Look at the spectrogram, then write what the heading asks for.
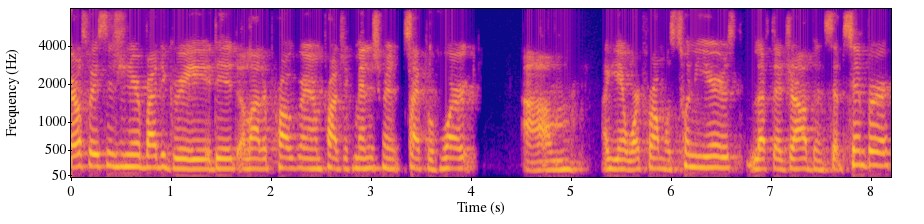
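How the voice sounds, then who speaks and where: Talking at a fairly quick pace with an American accent, a woman with an unremarkable speaking voice keeps a fairly low pitch and fairly even intonation. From US South, Memphis, Tennessee. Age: 40s. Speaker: travel business owner, former aerospace engineer. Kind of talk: interview.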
